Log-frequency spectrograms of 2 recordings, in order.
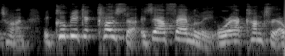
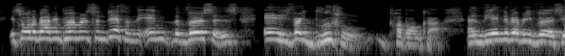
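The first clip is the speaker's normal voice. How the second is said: ordinary delivery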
